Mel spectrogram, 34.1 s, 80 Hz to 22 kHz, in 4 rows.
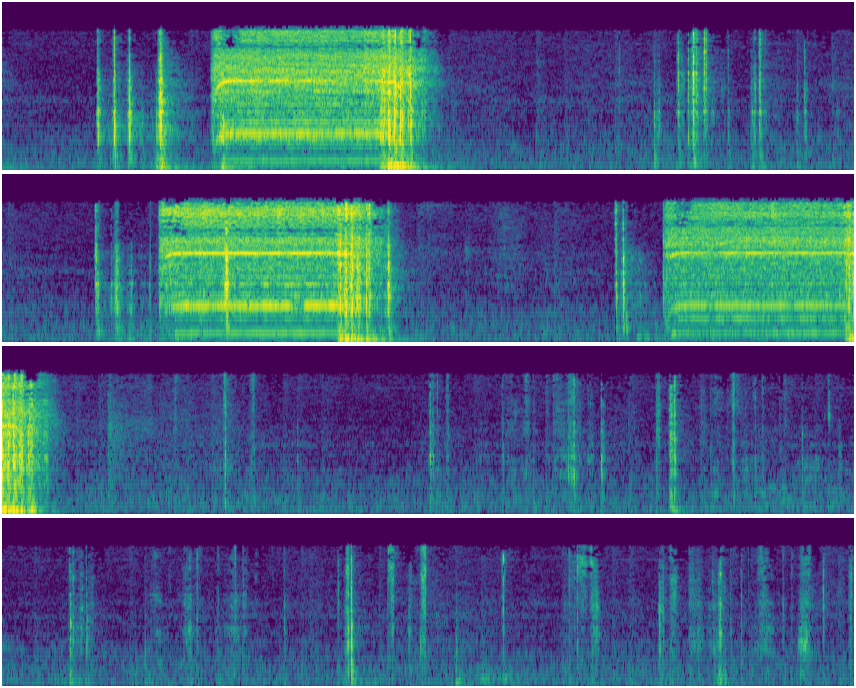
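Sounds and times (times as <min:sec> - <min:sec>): electric screwdriver whirring: 0:02.1 - 0:04.4, 0:10.1 - 0:12.4, 0:15.2 - 0:17.6.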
